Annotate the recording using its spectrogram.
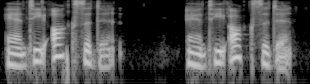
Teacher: put that little Mark by the K to remind you that you don't release the K just hold the tongue in the K position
